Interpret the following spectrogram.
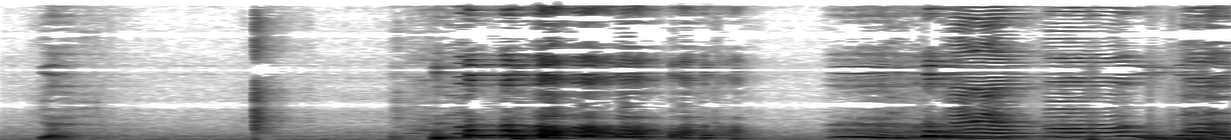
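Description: A few people laughing, with one sharp click from a spring airsoft pistol about a second in.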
